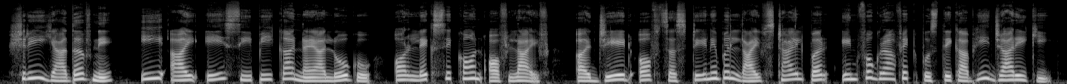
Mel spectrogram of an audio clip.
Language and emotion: Hindi, neutral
